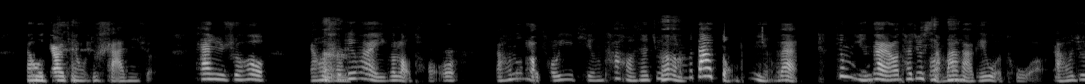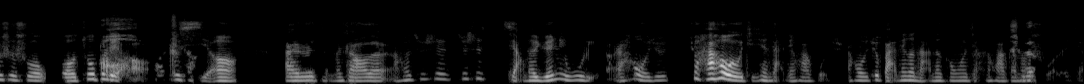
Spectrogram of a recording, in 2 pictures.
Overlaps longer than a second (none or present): none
